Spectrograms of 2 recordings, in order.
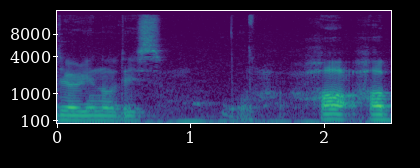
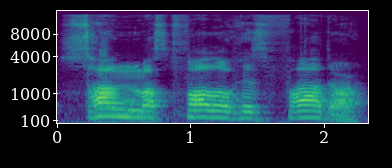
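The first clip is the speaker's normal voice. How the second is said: a louder, higher mock-stern father line; stern father's demand; 6 semitones higher, 8 dB louder than usual. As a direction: bellow it like a demanding old-school dad. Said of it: "always demands that".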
